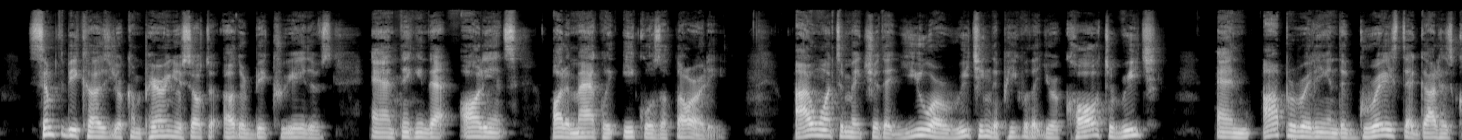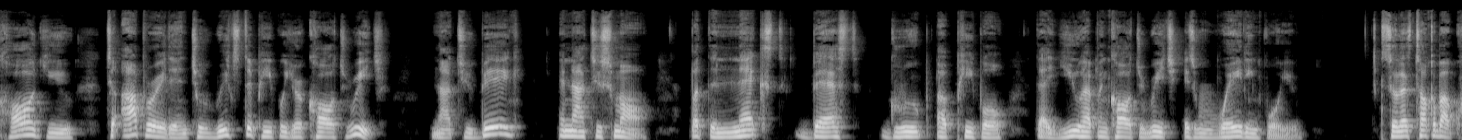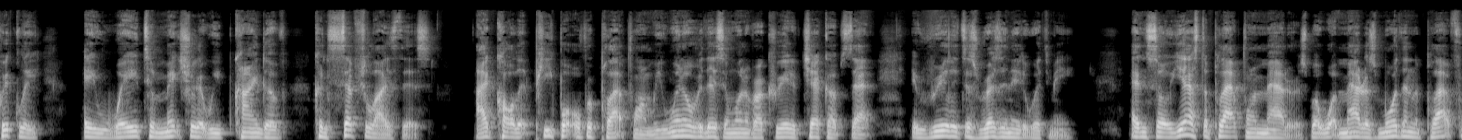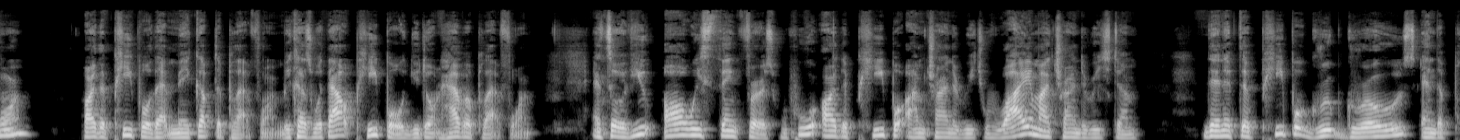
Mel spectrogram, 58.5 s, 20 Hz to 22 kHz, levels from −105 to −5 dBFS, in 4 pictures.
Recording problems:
none

